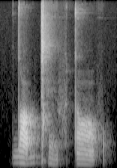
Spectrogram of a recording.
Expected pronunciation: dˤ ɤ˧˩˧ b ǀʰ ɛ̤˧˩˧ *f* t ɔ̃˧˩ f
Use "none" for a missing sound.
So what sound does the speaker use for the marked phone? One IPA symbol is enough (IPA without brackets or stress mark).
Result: f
